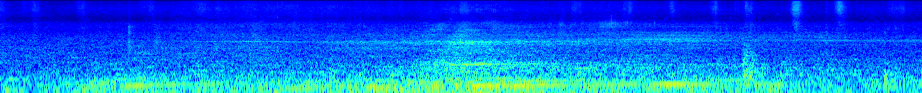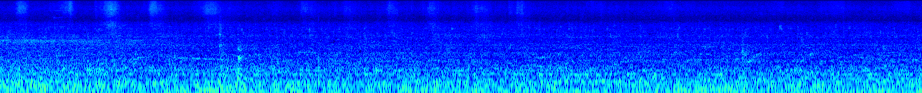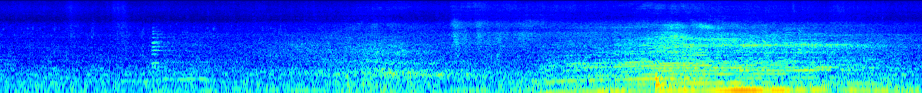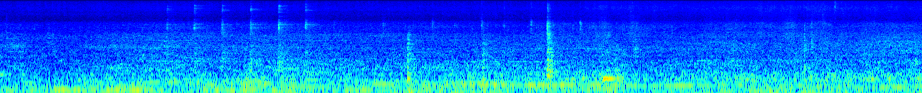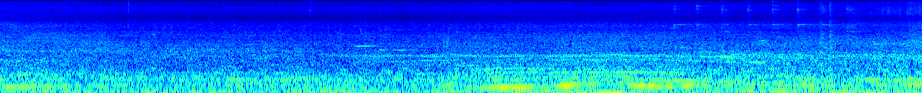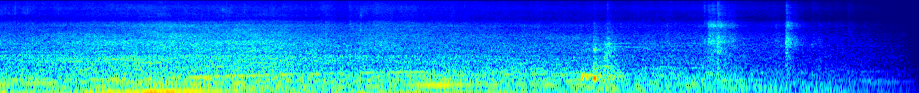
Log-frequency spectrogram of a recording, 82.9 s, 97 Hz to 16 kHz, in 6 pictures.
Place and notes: Traffic Sound, in a small alley
Sony PCM D50+ Soundman OKM II
Ruifang District, New Taipei City, Taiwan, 5 June 2012, 14:30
